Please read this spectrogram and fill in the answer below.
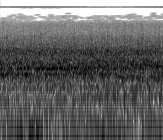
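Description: Large arena crowd applauding steadily at the end of an ice dance performance.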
